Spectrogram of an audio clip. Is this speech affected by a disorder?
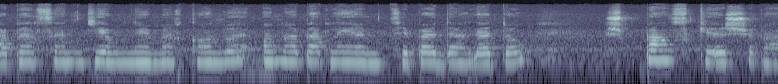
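Yes: ataxia; degenerative.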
